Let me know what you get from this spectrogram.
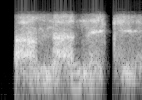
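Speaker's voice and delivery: darkest demonic growl, very low, deep satanic voice. Retelling a voice heard from the closet, in the deepest satanic voice. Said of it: "the most deep satanic voice you could ever imagine".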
